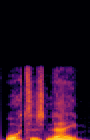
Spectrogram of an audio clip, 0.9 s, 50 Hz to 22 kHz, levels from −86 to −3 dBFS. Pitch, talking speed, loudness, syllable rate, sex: 145 Hz, 200 wpm, -16 LUFS, 3.8 syllables/s, male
